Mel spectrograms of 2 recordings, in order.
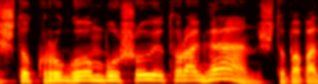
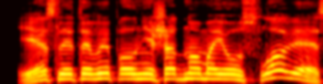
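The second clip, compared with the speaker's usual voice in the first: raised, teasing offer; with a smirk; 6 semitones higher, 4 dB louder than usual. A narrator's reading. Magician offers runner a bargain, with a smirk. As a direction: dangle the condition slyly. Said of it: "сказал тогда с усмешкой Дайдзун".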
